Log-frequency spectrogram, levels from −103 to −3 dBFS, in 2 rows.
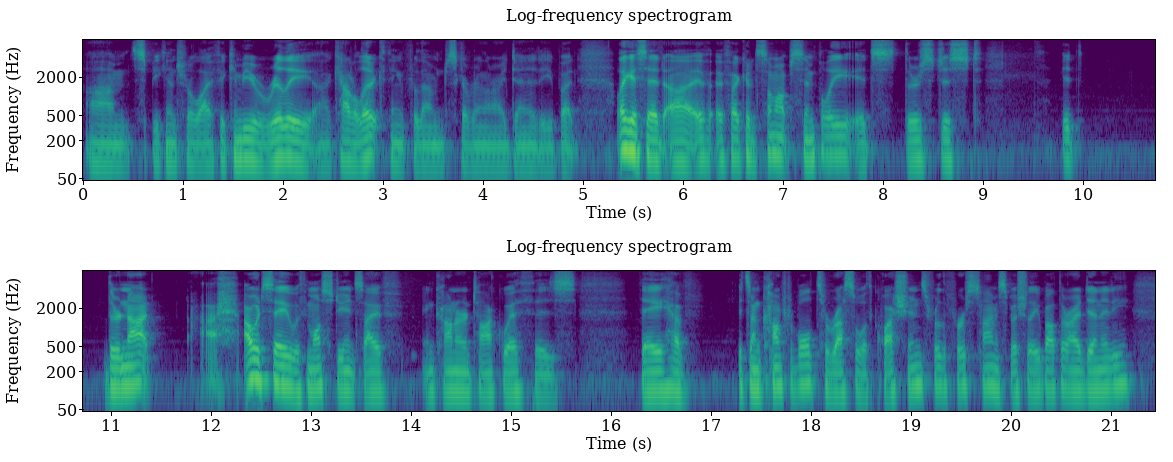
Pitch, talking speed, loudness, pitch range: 105 Hz, 180 wpm, -40 LUFS, 95-120 Hz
